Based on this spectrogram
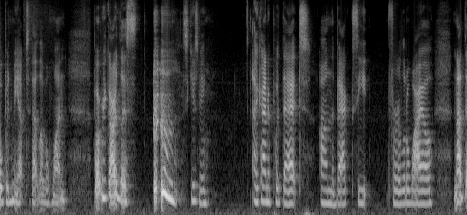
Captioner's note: clears throat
